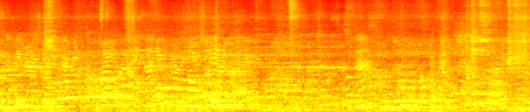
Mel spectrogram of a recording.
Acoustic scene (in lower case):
crowded indoor space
